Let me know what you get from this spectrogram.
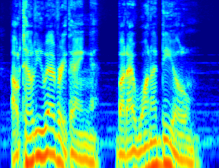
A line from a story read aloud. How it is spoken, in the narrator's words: the cold-blooded criminal calmly told detectives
